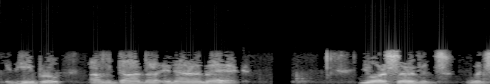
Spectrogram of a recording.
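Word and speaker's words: עבדנא: Nun in Avdana, because it's not Avdena, it's Avdana. Avdenu in Hebrew, Avdana in Aramaic.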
